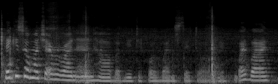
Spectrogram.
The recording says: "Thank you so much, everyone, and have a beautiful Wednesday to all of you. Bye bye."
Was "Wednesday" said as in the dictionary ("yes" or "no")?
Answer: no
